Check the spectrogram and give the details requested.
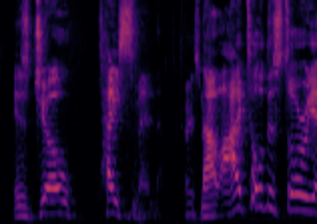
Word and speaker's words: Theismann: says it makes sense it's a German name with that spelling that pronunciation it should be tysman so Joey t for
